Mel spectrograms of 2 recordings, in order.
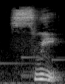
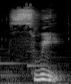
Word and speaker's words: sweet: at the end but many Americans don't pronounce their T's at the end of words so we stop it in our throats and we say sweet sweet this chocolate is sweet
